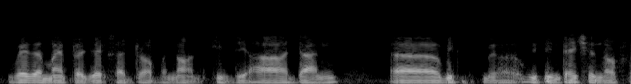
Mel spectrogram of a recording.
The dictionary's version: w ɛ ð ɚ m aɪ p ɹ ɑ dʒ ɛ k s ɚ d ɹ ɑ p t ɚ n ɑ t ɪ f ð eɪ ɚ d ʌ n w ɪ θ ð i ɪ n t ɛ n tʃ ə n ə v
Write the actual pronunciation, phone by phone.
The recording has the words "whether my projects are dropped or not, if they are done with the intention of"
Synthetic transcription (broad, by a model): w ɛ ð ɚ m aɪ p ɹ ɑ dʒ ɛ k s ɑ d ɹ ɑ p ɔ n ɑ t ɪ f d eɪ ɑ d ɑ n w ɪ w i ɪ n t ɛ n ʃ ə n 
